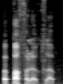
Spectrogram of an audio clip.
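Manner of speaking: plain reading voice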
